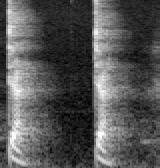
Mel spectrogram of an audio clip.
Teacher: it's an alveolar sound, dental alveolar. So your tongue is placed in the at the beginning of the alveolar ridge.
